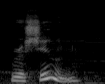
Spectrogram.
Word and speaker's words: ration: Ration. Rashun. That's how you say it, actually.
